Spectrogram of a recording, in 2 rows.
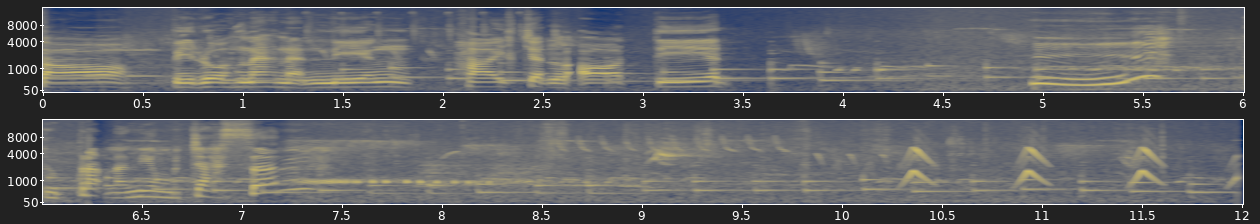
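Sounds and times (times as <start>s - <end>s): film music with held notes: 0.0s - 12.0s
whistle-like chirps: 10.2s - 12.0s.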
